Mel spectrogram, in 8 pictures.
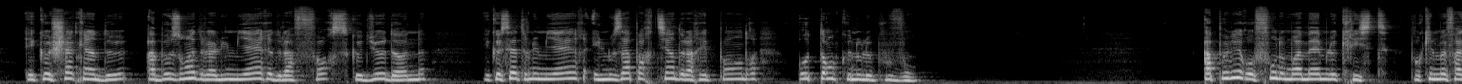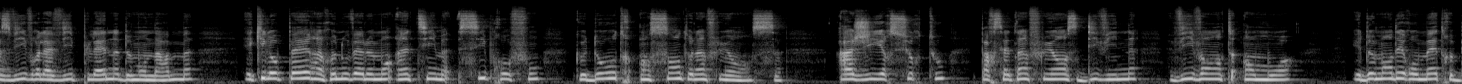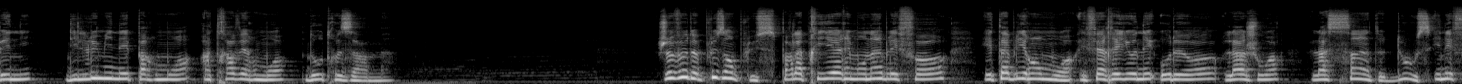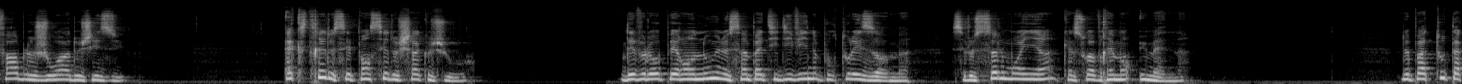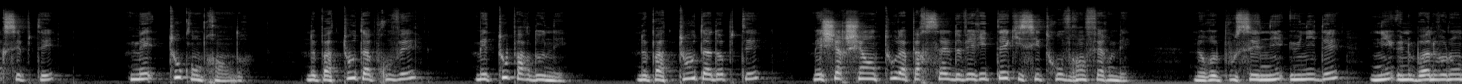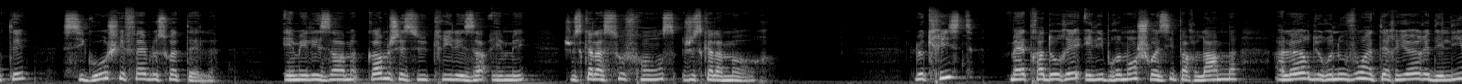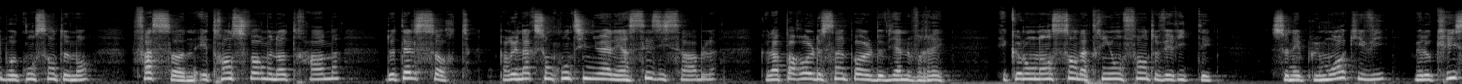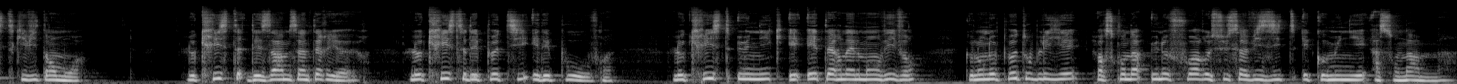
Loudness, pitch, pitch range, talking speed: -21 LUFS, 225 Hz, 200-245 Hz, 150 wpm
